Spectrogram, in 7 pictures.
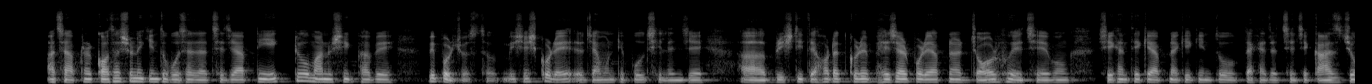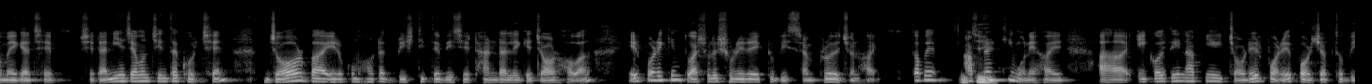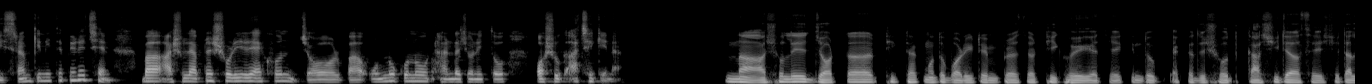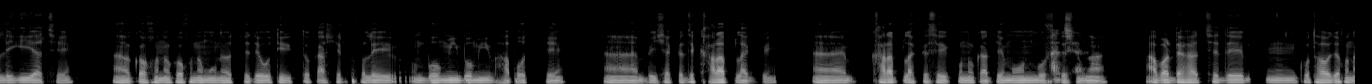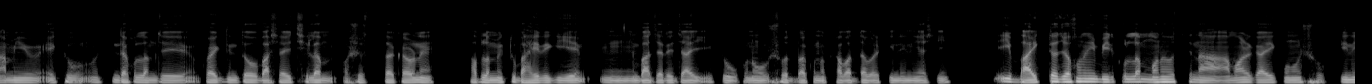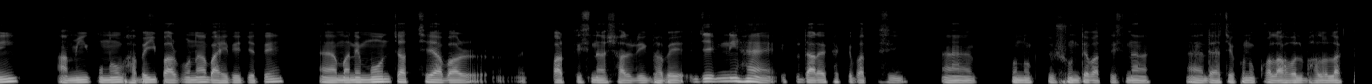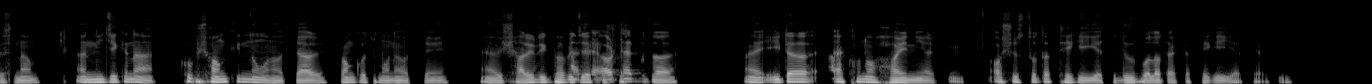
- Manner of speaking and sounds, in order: "ভিজে" said as "বেছে"; in English: "body temperature"; "পারতেছিনা" said as "পারতিছিনা"; "পারতেছিনা" said as "পারতিছি"; "দেখা যাচ্ছে" said as "দেখাচ্ছে"
- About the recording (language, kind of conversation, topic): Bengali, advice, অসুস্থতার পর শরীর ঠিকমতো বিশ্রাম নিয়ে সেরে উঠছে না কেন?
